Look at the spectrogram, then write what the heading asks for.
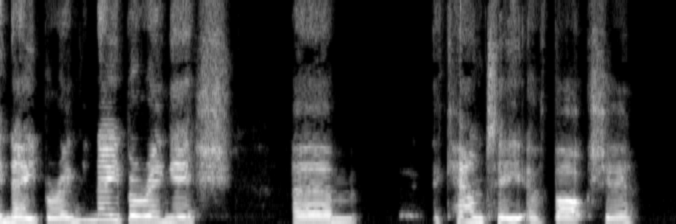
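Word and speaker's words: Berkshire: learn English because it's B E R K but we pronounce it bark bark but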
